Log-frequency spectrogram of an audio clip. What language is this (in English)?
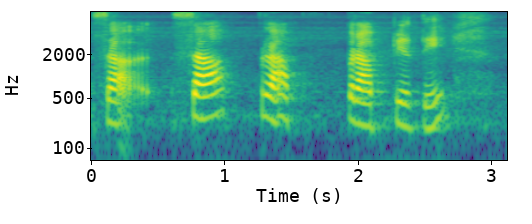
Sanskrit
